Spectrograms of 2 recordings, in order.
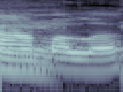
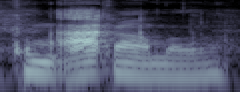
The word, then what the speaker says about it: Kamala: Let me get your name right, because the way she whooped him in the debate, It's Kamala. I said that right. But Yeah, the yeah. serious I said it right. No, because somebody said something to me on last time Kamala. That I said her name wrong. that we in Kamala. general was saying it, but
